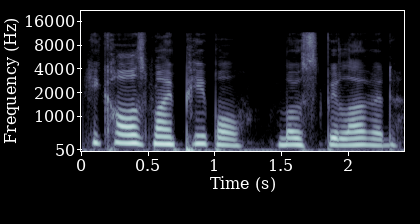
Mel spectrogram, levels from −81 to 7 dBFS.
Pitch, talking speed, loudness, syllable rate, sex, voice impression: 195 Hz, 150 wpm, -15 LUFS, 4.3 syllables/s, female, feminine, adult-like, slightly intellectual, calm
